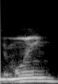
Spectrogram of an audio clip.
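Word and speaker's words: Des Moines: But in De Moines, they say visit De Moines. Skate De Moines. The S's are silent.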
